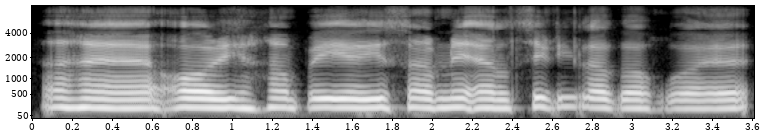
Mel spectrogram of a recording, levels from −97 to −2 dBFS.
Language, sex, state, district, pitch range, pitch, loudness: Hindi, female, Punjab, Pathankot, 180-195 Hz, 190 Hz, -14 LUFS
